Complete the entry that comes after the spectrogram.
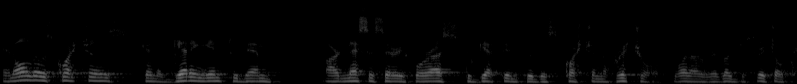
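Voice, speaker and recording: A man's voice: mid-range voice, fairly even intonation, normal speed, a little mellow. A middle-aged man from Croatia with a Croatian accent, a professor giving an informal lecture to a church group, hesitant with many fillers and restarts. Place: church meeting room.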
